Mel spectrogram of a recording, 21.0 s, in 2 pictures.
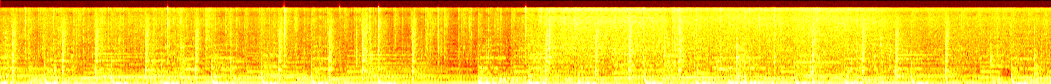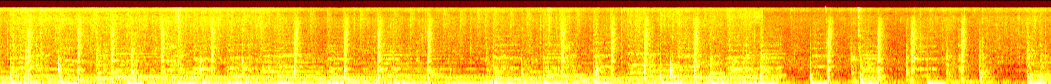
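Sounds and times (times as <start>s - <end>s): eggs sizzling in a wok: 0.0s - 21.0s.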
